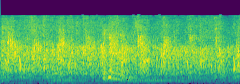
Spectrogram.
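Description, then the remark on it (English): An audience claps steadily in sustained applause as a hand clap of praise to the Lord, a dense, even wash of many hands for several seconds, with a faint voice briefly audible underneath. “Give the Lord one more good hand clap of praise tonight if you love Him.”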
